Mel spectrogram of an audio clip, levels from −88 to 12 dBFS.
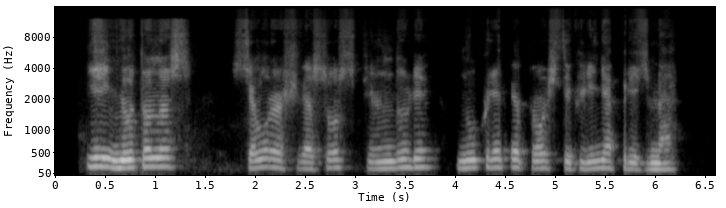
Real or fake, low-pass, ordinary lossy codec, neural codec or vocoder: fake; 14.4 kHz; Opus, 16 kbps; codec, 44.1 kHz, 2.6 kbps, SNAC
